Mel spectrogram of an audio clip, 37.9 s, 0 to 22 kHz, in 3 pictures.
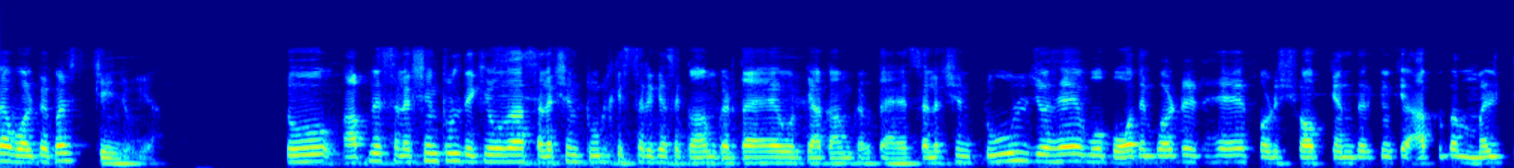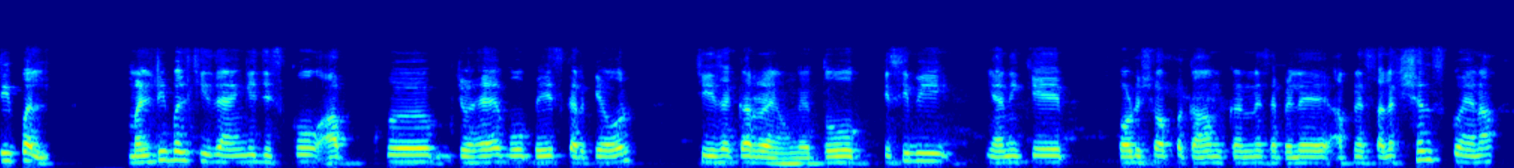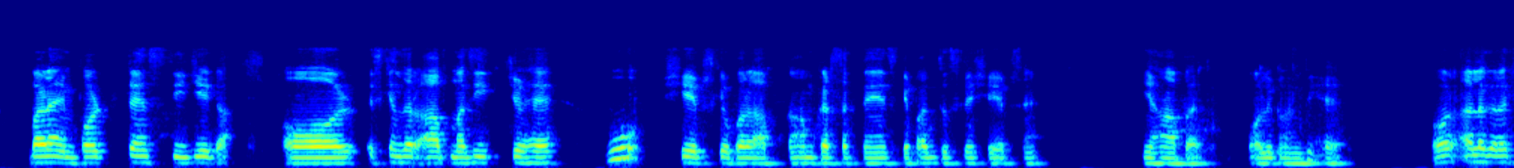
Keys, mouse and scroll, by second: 8.9 click, 14.1 click, 16.4 click, 27.6-37.8 drag.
